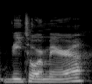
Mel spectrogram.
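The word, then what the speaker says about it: Vitor Meira: Vitor Mira.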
